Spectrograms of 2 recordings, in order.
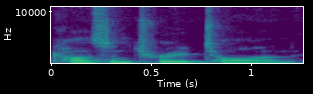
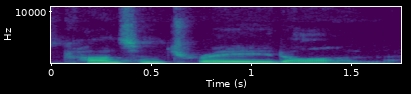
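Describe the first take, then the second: First: The T is pronounced as a clear T sound. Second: The T is pronounced like a soft D sound. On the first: The speaker calls it wrong. "not concentrate on" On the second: The speaker calls it right. "the T sounds like a D"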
